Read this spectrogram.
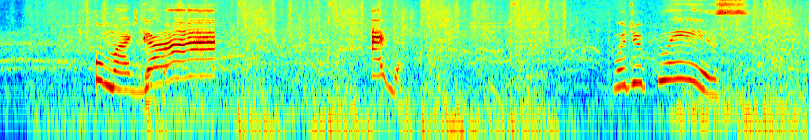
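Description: A young man shrieks and exclaims loudly into a microphone.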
